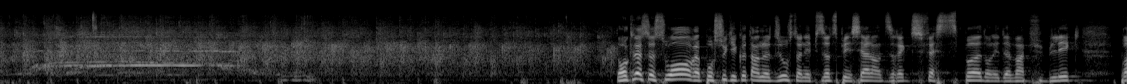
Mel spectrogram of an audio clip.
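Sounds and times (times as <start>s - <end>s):
live audience applause: 0.0s - 6.2s
speech: 6.2s - 11.2s.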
